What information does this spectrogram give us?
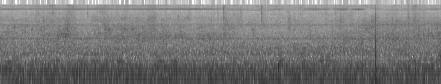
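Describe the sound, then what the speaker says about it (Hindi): A Vistara airplane prepares for takeoff at night, heard as a continuous deep engine rumble with a steady whooshing hum and one faint click near the end. "Flight ready for take off."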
